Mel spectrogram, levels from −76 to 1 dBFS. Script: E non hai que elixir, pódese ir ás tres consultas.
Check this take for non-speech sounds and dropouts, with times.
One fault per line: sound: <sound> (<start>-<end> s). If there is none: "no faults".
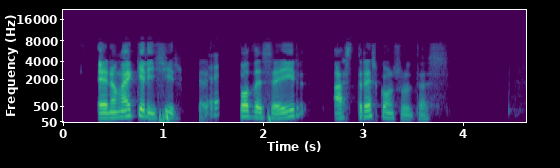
sound: laugh (1.4-1.6 s)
